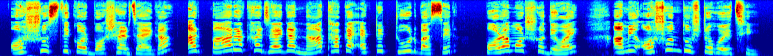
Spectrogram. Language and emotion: Bengali, angry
